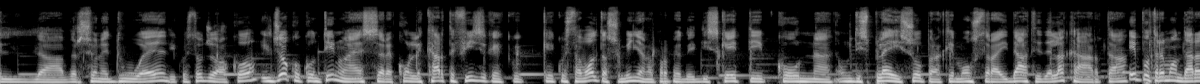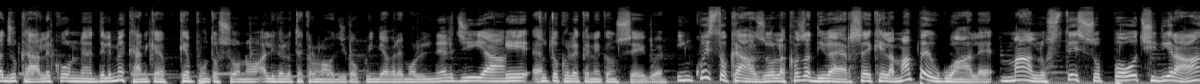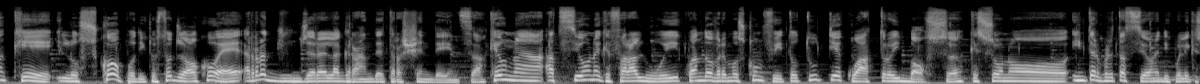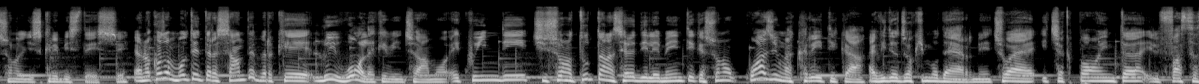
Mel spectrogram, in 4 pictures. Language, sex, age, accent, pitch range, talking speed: Italian, male, 20-39, native, 130-165 Hz, 175 wpm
